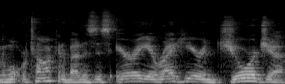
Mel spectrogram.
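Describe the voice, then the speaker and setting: With ordinary pitch variation and a medium pitch, a man talks in an ordinary speaking voice. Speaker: meteorologist. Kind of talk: weather update livestream. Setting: at home.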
